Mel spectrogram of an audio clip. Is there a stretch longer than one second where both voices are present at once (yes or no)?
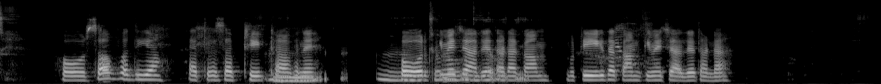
yes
